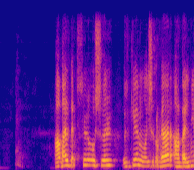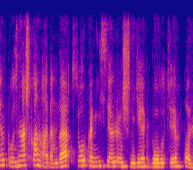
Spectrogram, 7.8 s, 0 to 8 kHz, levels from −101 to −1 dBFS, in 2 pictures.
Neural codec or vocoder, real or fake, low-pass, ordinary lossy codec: codec, 24 kHz, 1.5 kbps, HILCodec; fake; 7.2 kHz; none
